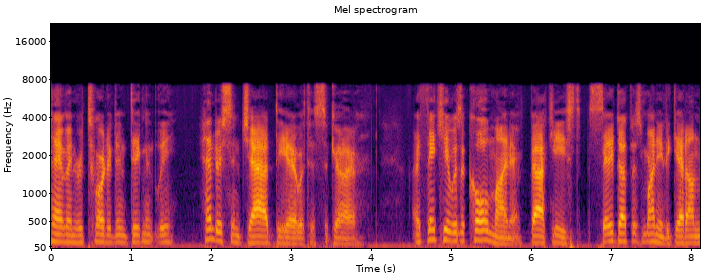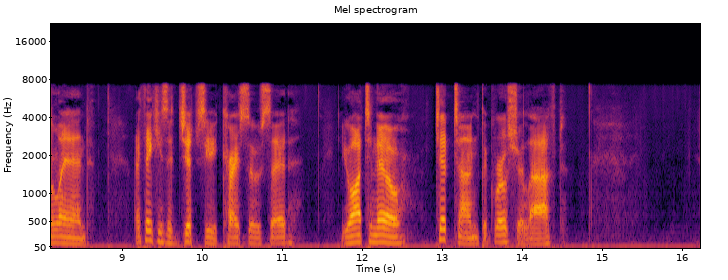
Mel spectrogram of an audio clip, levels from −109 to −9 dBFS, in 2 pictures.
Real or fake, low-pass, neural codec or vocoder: fake; 7.2 kHz; codec, 16 kHz, 2 kbps, FreqCodec, larger model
